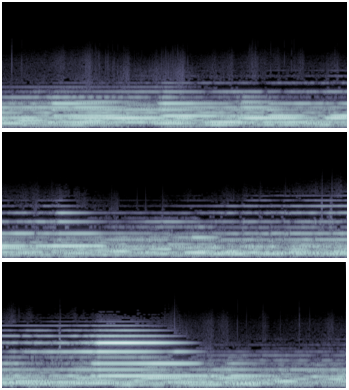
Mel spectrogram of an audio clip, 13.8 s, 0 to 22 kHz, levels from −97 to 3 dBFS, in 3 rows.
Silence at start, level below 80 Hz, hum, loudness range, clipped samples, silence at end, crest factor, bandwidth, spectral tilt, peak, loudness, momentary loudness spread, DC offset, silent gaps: 0 s; -52 dBFS; none; 9 LU; under 0.1%; 0 s; 16 dB; 3.3 kHz; -8 dB/octave; -2 dBFS; -18 LUFS; 13 LU; under 0.1%; none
